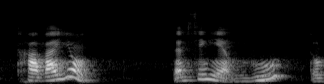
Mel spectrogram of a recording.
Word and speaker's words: travaillons: Now for the new form, we, the S here don't pronounce, and the S at the end don't pronounce. I will say nous travaillons.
